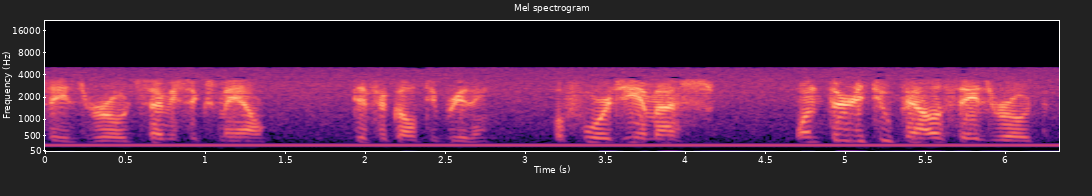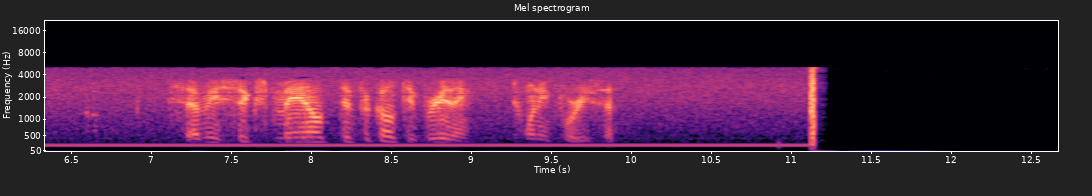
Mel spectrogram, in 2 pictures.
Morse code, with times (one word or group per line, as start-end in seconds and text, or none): none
